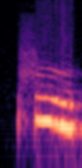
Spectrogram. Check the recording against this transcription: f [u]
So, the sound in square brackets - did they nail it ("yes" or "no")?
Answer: yes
